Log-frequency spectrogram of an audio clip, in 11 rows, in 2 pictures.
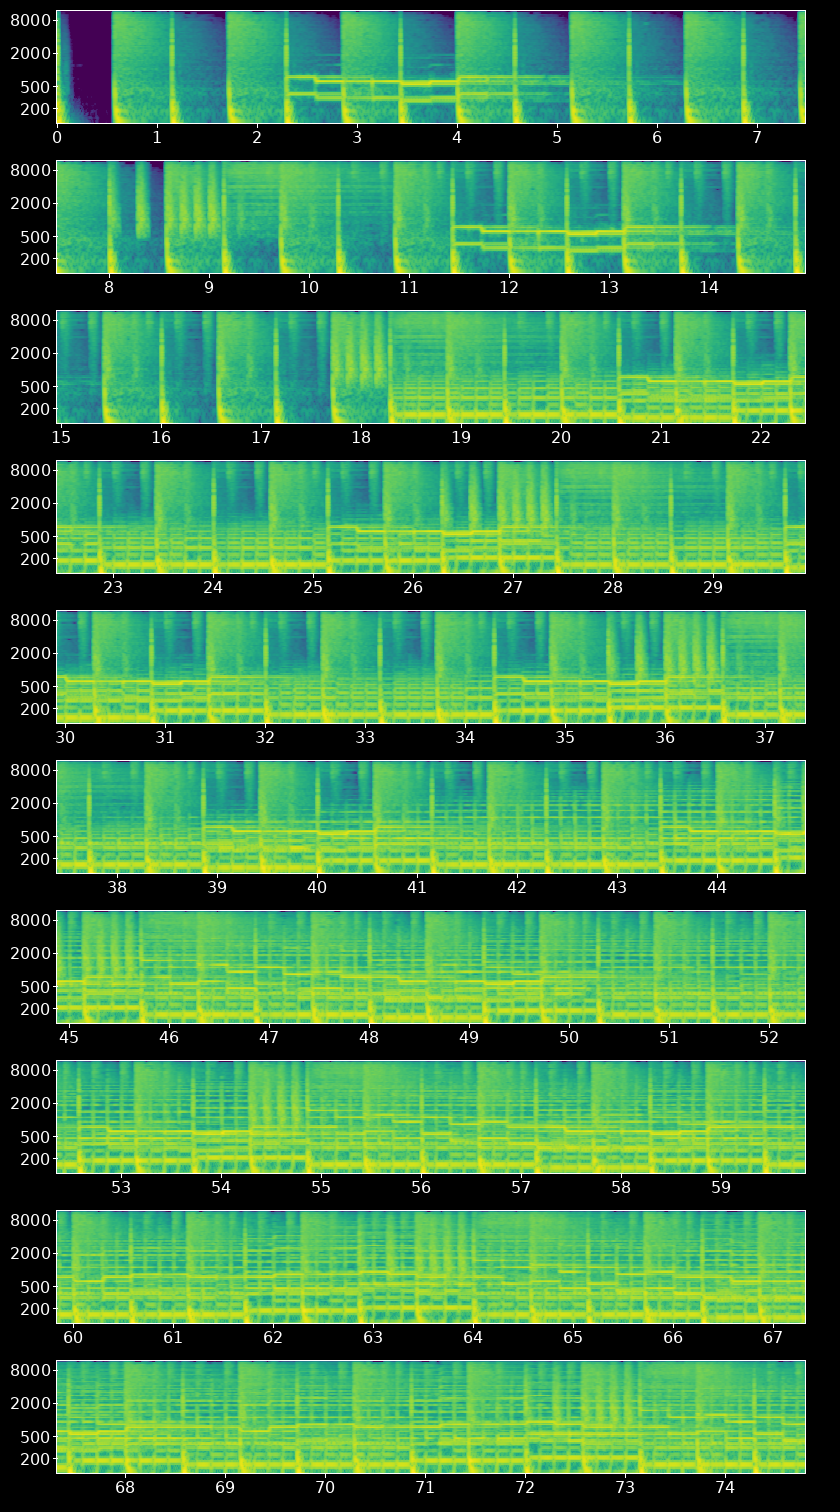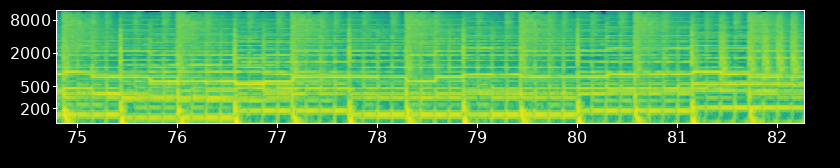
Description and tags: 80s synthWAVE Vibe Loop
This loop was created in Bitwig using multipule third party VSTs and processors.
105-BPM, 1980s, Bass, Dance, Drums, EDM, Electric, electric-dance-music, Hook, Lead, Loop, Music, Synth, synthWAVE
